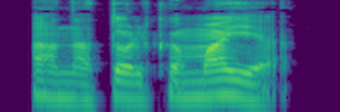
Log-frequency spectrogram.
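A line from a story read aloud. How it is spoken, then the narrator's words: Smug snort. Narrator (Russian): хмыкнул Амон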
